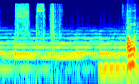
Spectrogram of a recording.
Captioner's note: camera shutter clicks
